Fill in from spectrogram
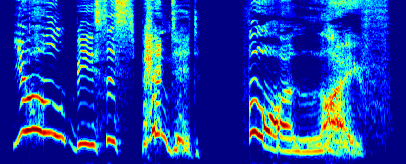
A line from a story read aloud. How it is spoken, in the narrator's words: she sputtered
